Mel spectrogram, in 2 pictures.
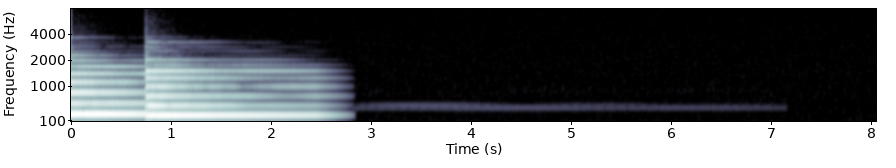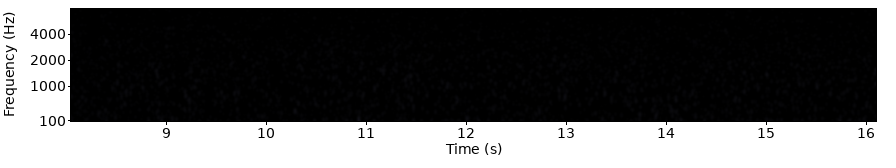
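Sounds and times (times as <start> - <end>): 
140 BPM B minor trap piano melody: 0.0 - 2.6.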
